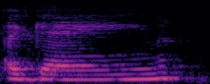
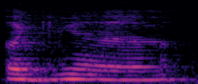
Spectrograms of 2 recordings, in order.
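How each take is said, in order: First: The word is said in a British way. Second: The word is said in a Southern American way. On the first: "In England, they might say again" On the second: "in the South, especially, we say again"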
